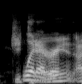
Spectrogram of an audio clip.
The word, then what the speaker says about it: Jeterian: Jeterian. I think Jeterian's pretty good. – Jeterian. Jeterian. I'm gonna emphasize the eat because you know, Jeter. Just eat.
